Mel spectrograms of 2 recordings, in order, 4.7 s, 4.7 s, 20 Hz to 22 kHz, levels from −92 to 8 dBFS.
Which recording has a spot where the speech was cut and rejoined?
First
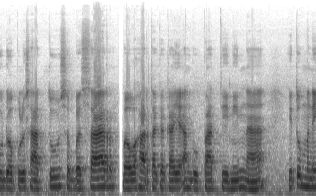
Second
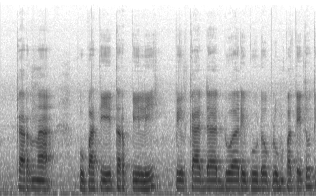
first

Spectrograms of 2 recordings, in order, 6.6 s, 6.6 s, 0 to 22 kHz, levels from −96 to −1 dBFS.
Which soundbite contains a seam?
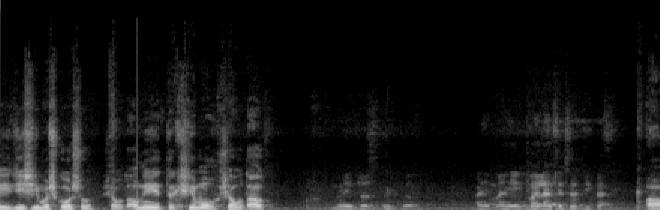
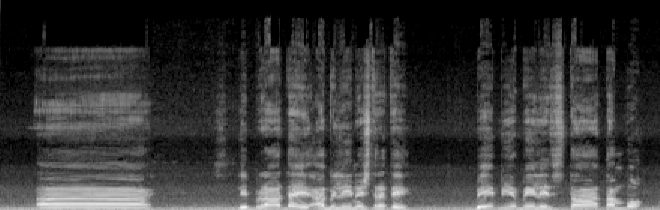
first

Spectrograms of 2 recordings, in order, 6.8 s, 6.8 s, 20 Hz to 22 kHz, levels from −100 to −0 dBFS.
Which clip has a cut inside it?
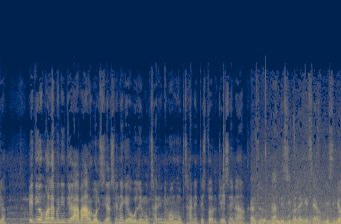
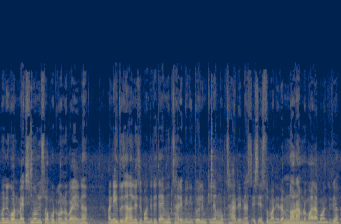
first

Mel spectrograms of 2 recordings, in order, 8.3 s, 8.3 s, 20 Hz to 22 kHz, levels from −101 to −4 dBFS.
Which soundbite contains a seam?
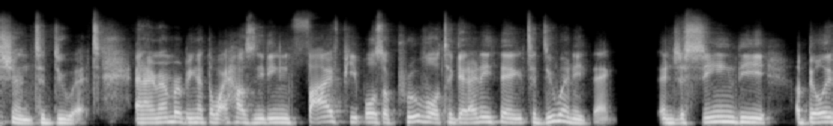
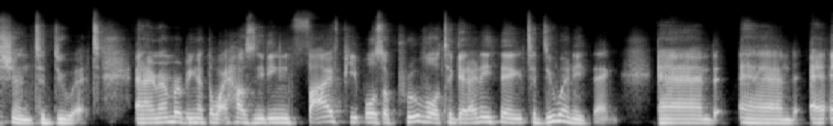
first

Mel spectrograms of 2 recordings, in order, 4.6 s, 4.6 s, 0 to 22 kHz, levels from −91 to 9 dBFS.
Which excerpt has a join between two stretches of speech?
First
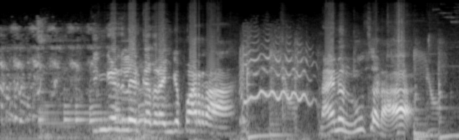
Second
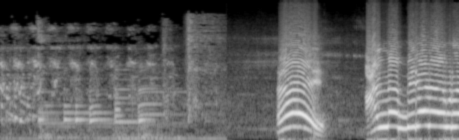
first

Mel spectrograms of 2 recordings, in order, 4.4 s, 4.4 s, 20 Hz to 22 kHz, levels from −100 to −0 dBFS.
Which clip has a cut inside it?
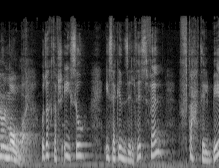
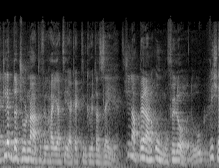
second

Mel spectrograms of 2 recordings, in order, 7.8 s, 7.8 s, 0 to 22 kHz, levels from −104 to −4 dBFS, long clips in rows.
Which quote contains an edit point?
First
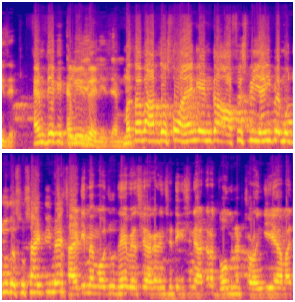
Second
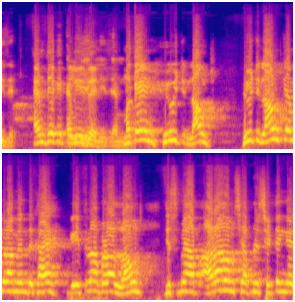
second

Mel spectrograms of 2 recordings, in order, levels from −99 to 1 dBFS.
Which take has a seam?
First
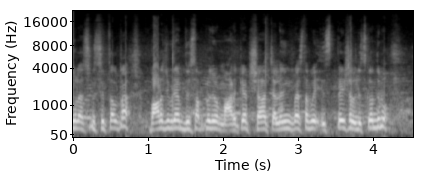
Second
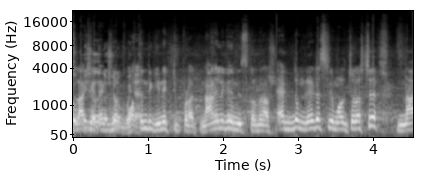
second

